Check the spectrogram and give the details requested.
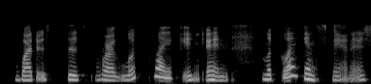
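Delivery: ordinary talk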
